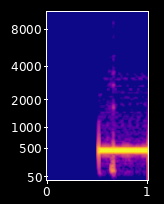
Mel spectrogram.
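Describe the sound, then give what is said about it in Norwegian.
After a moment of silence, a steady electronic ringback tone starts on an outgoing phone call and continues unbroken, with a brief click near its start and no voices. “Hun tar ikke telefonen.”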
